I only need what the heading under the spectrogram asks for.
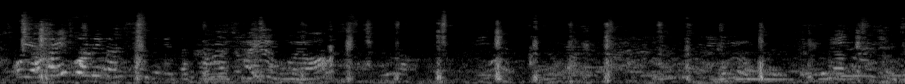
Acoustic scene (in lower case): residential area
